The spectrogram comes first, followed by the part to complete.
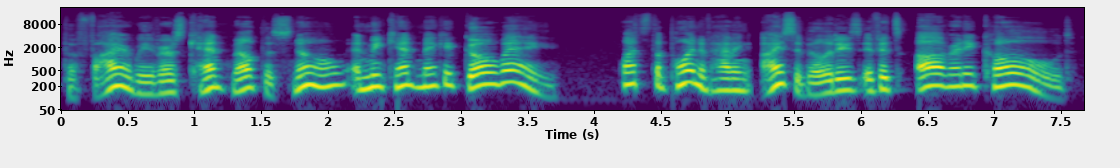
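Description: A man's voice: high-pitched, measured pace, a little mellow, voice pushed up. A man voicing an impatient, scornful older sister in a storybook narration.

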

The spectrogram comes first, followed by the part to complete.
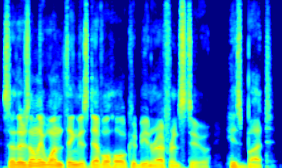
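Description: Smooth-voiced man reading listener mail, close and dry. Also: medium pitch, fairly even intonation, fast talker, no room sound. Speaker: podcast co-host. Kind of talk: casual podcast chat, reading listener messages aloud.

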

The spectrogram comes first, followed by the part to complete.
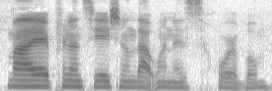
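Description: A woman's voice: on the low side, steady tone, fast talker, slight background noise. A young woman from Germany with a German accent, a podcast guest chatting casually, joking, swearing and laughing often. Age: young adult. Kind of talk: casual chat.

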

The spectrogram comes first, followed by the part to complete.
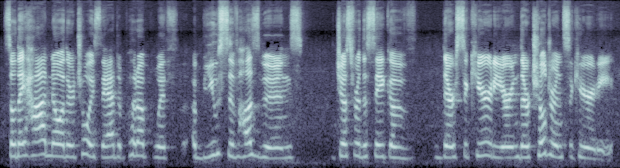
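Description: A woman's voice: sits high, fairly even intonation, moderate pace, bright, forceful tone. A young woman guesting on a podcast, talking casually and earnestly, emphatic about her opinions. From Persian background. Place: outdoors.

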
